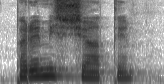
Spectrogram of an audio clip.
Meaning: to move, to relocate, to displace, to transfer, to shift (change the location of)
- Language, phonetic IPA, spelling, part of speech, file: Ukrainian, [peremʲiʃˈt͡ʃate], переміщати, verb, Uk-переміщати.ogg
